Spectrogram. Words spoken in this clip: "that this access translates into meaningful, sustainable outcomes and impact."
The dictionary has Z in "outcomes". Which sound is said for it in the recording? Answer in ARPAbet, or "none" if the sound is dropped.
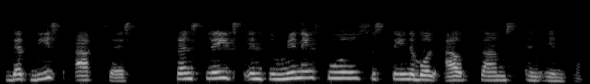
S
